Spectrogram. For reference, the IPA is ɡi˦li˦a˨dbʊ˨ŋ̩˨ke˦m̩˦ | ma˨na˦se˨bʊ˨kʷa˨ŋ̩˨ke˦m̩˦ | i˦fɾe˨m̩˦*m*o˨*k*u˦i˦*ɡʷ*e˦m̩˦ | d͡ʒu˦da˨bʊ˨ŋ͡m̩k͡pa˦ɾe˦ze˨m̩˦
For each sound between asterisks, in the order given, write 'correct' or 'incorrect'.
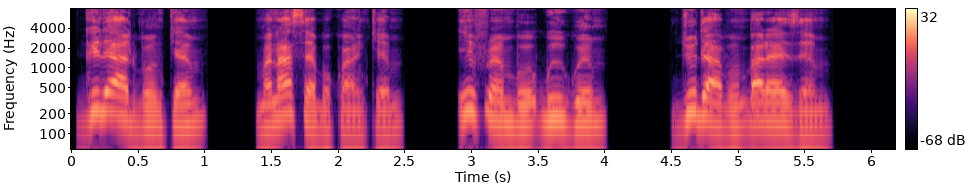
incorrect, incorrect, correct

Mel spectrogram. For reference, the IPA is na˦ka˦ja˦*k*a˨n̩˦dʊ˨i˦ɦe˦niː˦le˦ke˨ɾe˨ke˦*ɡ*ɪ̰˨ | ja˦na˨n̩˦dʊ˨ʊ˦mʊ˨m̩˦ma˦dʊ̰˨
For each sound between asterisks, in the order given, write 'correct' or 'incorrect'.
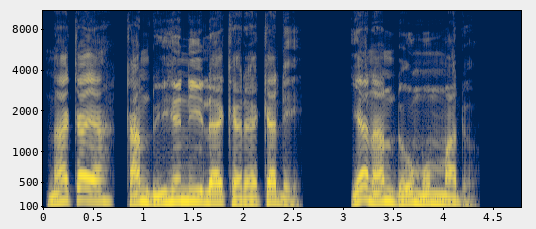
correct, incorrect

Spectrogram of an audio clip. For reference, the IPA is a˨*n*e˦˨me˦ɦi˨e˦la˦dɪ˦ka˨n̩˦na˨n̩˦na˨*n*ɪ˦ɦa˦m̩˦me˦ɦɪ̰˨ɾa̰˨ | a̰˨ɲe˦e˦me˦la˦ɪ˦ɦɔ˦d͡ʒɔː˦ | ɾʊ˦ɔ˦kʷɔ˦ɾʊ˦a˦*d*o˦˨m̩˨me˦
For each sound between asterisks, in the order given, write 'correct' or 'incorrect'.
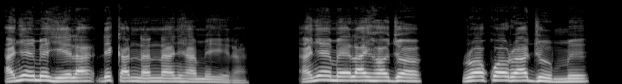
incorrect, incorrect, incorrect

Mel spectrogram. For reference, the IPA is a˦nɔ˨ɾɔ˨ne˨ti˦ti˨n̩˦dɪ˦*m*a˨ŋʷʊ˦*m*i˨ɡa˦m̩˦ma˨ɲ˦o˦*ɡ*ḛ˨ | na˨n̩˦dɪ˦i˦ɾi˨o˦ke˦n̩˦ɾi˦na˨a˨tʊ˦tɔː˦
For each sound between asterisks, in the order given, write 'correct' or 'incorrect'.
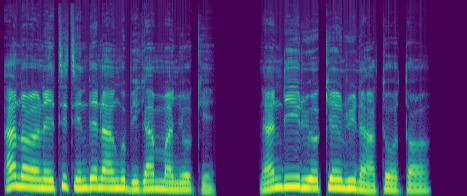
incorrect, incorrect, incorrect

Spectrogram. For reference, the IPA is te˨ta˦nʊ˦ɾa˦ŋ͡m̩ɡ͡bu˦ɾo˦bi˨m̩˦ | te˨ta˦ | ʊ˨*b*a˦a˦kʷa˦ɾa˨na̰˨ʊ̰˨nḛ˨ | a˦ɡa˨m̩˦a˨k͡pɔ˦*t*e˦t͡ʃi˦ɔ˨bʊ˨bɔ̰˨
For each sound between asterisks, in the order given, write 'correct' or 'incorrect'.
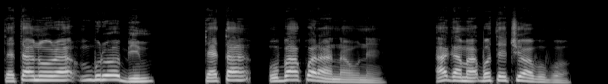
correct, correct

